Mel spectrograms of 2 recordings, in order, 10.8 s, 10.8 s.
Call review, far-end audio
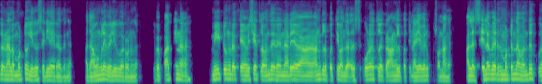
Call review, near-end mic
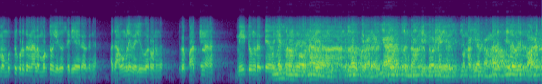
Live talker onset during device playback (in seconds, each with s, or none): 5.5 s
